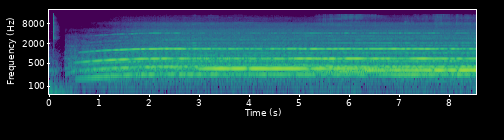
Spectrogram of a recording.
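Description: Table-mounted wood router spinning up after being switched on, its pitch rising over the first couple of seconds and then holding a steady, several-toned hum. It is plugged in through an adapter fitted to make its sound less annoying.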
